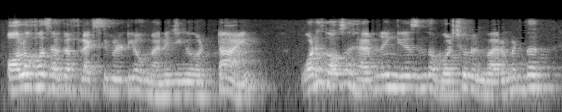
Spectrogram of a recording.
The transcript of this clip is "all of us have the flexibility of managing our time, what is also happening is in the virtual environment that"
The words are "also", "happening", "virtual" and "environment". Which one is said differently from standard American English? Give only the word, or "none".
none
